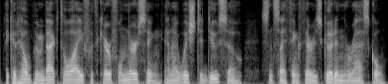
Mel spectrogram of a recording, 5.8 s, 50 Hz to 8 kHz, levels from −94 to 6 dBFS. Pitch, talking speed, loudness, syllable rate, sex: 95 Hz, 255 wpm, -19 LUFS, 5.8 syllables/s, male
